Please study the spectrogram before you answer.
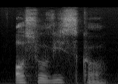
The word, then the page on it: slide: /slaɪd/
